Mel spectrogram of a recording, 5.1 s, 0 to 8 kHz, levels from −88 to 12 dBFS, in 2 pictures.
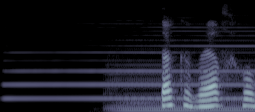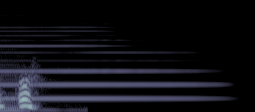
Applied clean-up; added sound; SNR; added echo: none; Bowed string instrument + Wind instrument, woodwind instrument; 14 dB; none.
